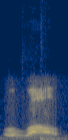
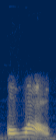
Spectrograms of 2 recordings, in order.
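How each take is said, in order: First: Very low mimicked synth "wow"; deep keyboard sample impression; imitating pitched-down sample. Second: Higher mimicked synth "wow"; high-pitched keyboard sample impression; imitating pitched-up sample. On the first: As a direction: play the sample on a low key. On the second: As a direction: play the sample on a high key. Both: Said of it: "And he just turned the".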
